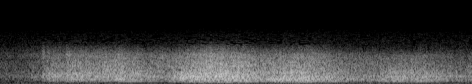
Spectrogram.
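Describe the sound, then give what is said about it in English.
A long, deep rumble of thunder in a thunder and lightning storm during a church dedication service rolls on for several seconds, swelling in the middle and slowly fading, fairly loud and heard on its own with no talking. “You know, it's the first dedication service I've ever been in with thunder and lightning.”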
